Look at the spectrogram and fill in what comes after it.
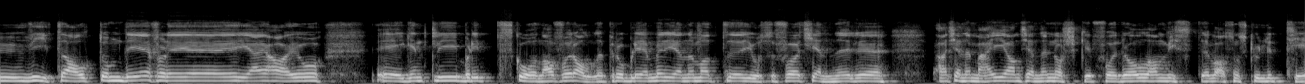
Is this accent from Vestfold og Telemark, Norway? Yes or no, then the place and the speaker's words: no; Oslo, Norway; jeg er den eneste fra Oslo, eller eneste ikke-senegaleser i klubben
